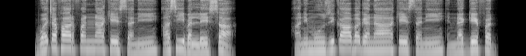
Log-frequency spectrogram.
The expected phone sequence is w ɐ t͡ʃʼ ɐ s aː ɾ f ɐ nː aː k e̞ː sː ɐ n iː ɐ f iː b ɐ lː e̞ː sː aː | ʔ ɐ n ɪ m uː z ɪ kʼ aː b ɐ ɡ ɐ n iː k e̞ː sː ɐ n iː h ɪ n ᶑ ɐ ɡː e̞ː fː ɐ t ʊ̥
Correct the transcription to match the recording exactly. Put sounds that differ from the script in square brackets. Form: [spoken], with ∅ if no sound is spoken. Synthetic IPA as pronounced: w ɐ t͡ʃʼ ɐ [f] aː ɾ f ɐ nː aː k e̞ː sː ɐ n iː ɐ [s] iː b ɐ lː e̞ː sː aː | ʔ ɐ n ɪ m uː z ɪ kʼ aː b ɐ ɡ ɐ n [aː] k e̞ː sː ɐ n iː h ɪ n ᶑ ɐ ɡː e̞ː fː ɐ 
